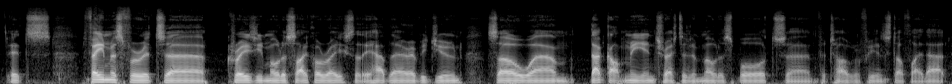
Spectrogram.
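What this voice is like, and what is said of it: Non-American, Isle of Man accent. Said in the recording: “people can probably tell from your accent you didn't grow up in, like, Georgia”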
